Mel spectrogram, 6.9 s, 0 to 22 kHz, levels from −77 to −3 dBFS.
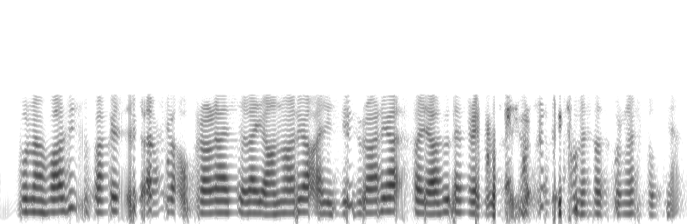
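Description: From the first syllable the speech has the robotic, buzzy quality of the Codec 2 vocoder, heavily damaged, at a rate that fits its 1.6 kbit/s mode. No waveform survives. The decoder rebuilds each frame from sine waves using only pitch, voicing, level and a coarse spectral envelope, so the voice sounds synthetic and smeared. Unlike ordinary low-bitrate codec artefacts, there is no watery swirl or pre-echo. Even clean stretches sound machine-made, with a steady buzz where breathiness and detail should be.

From 1.24 to 1.82 s, after "navadi se take" and before "opravljajo šele januarja ali", bit errors on digital voice radio break the synthesis. About one bit in ten is flipped, and because each bit sets the pitch, level or spectral shape of a whole frame, the voice lurches into bleeps, warbles and sudden jumps in pitch and tone colour. A worse burst runs from 4.76 to 5.79 s after "ali februarja saj jagode", with roughly one bit in five wrong, and turns into robotic gibberish. 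These are not dropouts or clicks. The sound keeps going but becomes wrong.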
